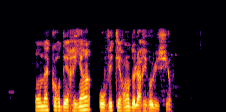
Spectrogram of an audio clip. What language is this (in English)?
French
